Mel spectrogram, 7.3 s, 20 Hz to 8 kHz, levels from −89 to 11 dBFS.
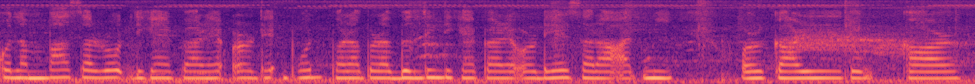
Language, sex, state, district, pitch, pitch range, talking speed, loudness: Hindi, female, Arunachal Pradesh, Papum Pare, 245 Hz, 240-250 Hz, 195 wpm, -13 LUFS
